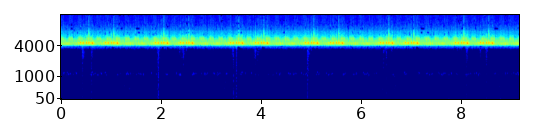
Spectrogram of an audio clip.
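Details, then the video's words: Crickets giving a very regular chirp: thin, high pulsed bursts spaced about half a second apart, evenly sustained, with only a faint background hiss. "Calming Cricket Sounds"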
